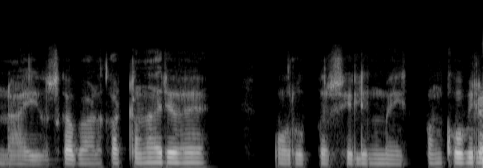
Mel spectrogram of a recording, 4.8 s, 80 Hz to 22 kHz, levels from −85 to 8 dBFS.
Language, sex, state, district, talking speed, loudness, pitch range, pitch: Marwari, male, Rajasthan, Churu, 175 wpm, -28 LUFS, 100-110 Hz, 105 Hz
